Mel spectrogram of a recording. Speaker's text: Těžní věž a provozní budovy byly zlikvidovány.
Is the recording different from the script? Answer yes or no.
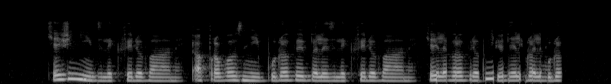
yes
